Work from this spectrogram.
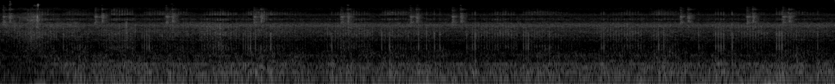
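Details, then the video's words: Cat snoring: a steady low rumbling purr-like drone running throughout, with faint soft clicks above it. "snoring of cat"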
